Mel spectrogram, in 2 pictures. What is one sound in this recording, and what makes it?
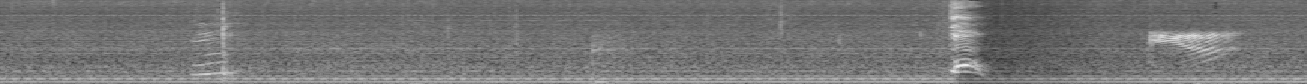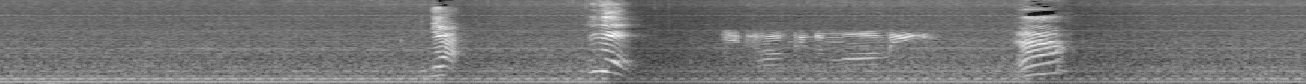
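A toddler squeals and babbles nearby.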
